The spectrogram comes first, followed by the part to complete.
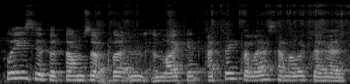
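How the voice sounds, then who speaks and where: A woman's voice: mid-range voice, a little fast. An older woman with a Kentucky accent, chatting in a folksy home vlog about her own childhood. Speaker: channel host. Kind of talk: casual home vlog chat. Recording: echoey room with faint noise.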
